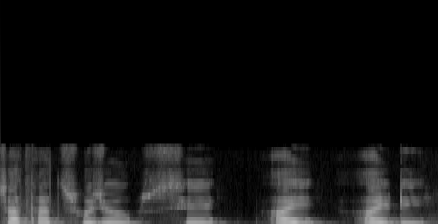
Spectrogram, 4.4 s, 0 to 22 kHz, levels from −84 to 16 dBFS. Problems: background sounds at intervals, low volume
